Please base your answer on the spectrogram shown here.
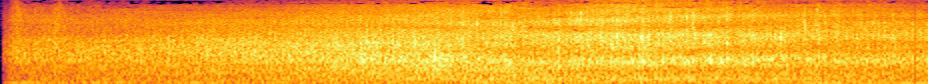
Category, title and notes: Sound effects > Vehicles
Car driving by. Recorded with a phone on a cold, cloudy day.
